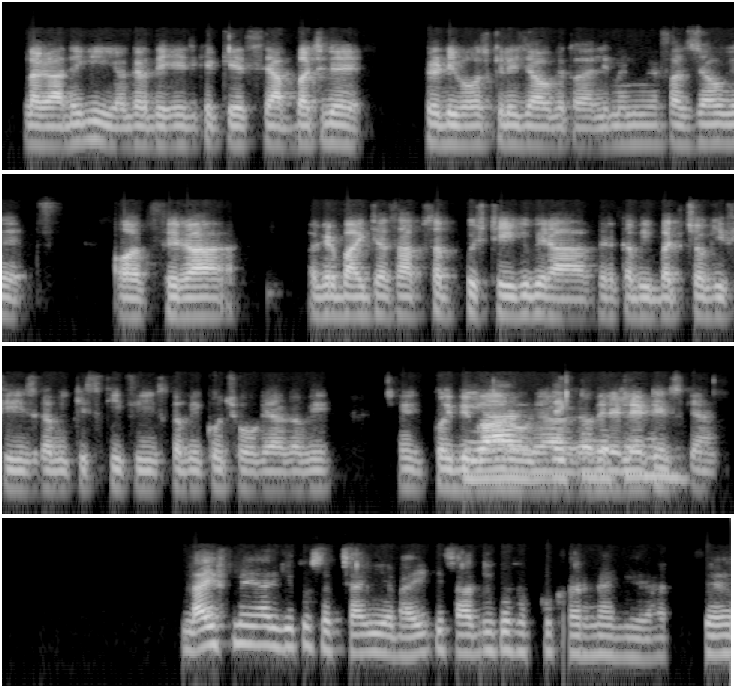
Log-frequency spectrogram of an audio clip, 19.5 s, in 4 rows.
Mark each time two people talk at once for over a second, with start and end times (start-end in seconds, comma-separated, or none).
12.8-14.3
